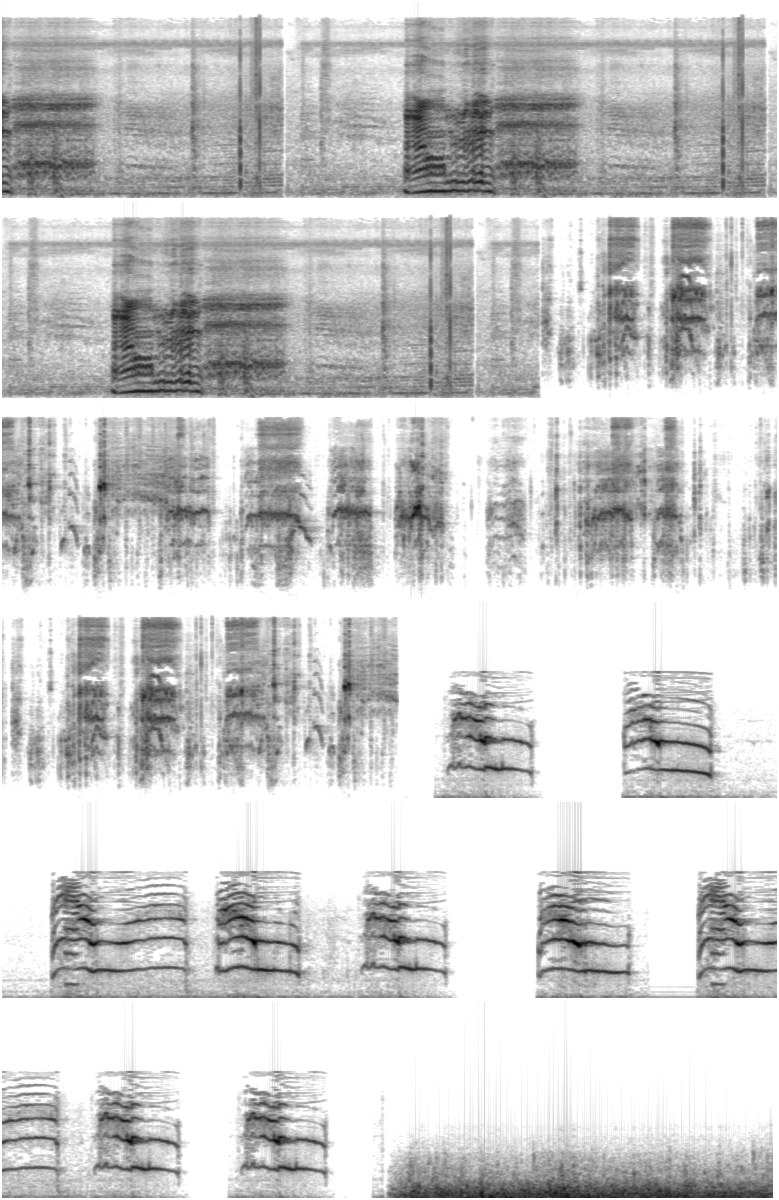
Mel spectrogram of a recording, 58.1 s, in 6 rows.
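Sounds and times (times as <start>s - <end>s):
raccoons chittering and squealing: 16.5s - 34.0s
cat meowing: 47.5s - 50.7s.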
